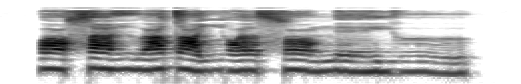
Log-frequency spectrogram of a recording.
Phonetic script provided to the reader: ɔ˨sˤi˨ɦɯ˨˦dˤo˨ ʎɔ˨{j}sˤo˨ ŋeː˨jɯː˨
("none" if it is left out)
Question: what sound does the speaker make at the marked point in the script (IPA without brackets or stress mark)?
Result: j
